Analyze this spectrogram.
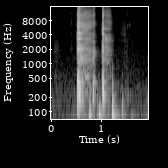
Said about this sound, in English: Excuse the cough.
